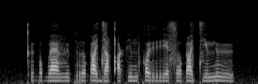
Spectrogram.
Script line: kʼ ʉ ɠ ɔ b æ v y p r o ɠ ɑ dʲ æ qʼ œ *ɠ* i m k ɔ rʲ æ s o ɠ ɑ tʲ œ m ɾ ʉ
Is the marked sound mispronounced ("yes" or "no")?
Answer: yes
